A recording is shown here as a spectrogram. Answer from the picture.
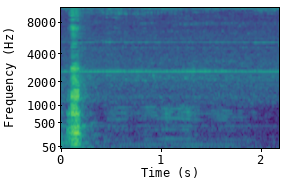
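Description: A man's short, sharp vocal sound right at the start, then near silence with a faint low murmur.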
